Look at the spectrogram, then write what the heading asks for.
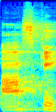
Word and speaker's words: ASCII: ठीक, इस ASCII code को हम लोग प्रोनाउंसिएशन जब करते हैं तो इसको हम लोग आस्की कहते हैं। ठीक, इसका जो प्रोनाउंसिएशन है वो क्या होता है, आस्की होता है, ASKEE।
